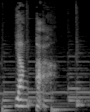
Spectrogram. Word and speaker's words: 양파: combine the angle for each of this two syllables to form the handle of the word young pa now let's try to look into this example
